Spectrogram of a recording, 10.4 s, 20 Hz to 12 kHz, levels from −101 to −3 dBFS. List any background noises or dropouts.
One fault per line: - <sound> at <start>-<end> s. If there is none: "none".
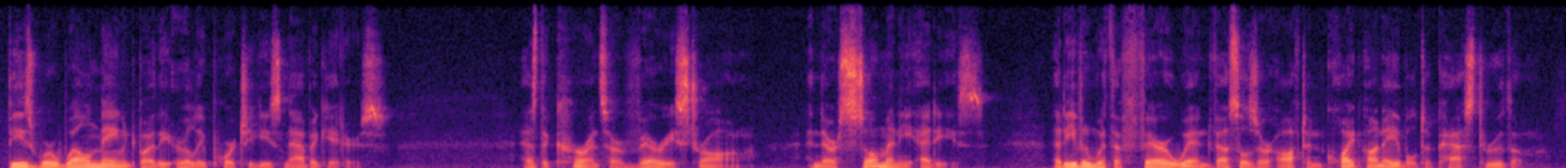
none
